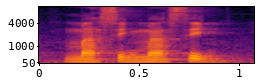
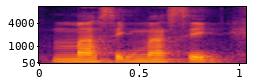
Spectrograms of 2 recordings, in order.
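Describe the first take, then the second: Both takes have the same delivery.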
